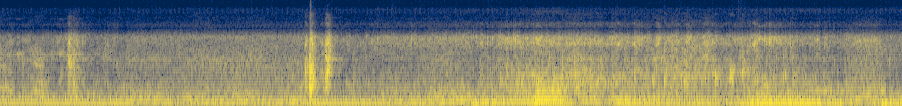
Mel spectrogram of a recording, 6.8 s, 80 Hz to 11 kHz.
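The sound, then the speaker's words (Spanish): The engine of rally car number 14 revs hard and loud as it starts its run, its pitch rising and falling through several throttle blips before pulling away, with a couple of sharp pops along the way. “Arranca ya el 14.”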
